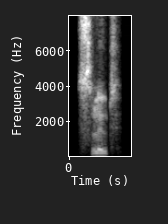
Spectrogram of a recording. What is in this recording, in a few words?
"sloot", British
